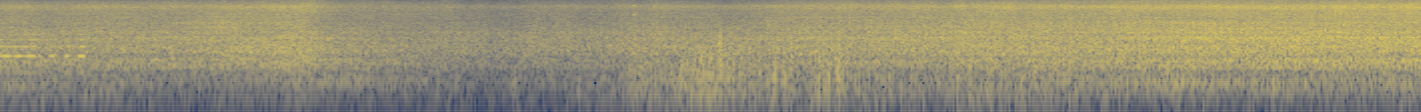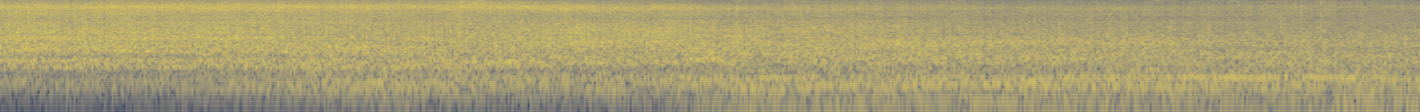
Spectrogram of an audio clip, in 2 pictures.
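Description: Heavy diesel lorries running through a hairpin bend. The engine and road noise grows louder over the first dozen seconds, then holds steady, and a deeper engine rumble joins about three-quarters of the way through as a lorry comes close.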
